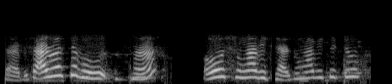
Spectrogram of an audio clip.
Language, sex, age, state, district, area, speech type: Assamese, female, 18-30, Assam, Darrang, rural, conversation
